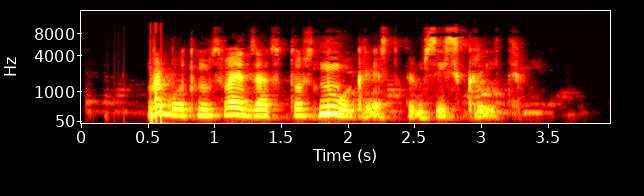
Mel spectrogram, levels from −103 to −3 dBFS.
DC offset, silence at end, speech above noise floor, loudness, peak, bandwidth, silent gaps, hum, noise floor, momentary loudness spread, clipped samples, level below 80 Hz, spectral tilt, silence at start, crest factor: under 0.1%; 0.55 s; 42 dB; -20 LUFS; -2 dBFS; 10 kHz; none; none; -62 dBFS; 12 LU; under 0.1%; -56 dBFS; -5 dB/octave; 0.5 s; 20 dB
